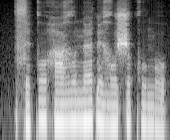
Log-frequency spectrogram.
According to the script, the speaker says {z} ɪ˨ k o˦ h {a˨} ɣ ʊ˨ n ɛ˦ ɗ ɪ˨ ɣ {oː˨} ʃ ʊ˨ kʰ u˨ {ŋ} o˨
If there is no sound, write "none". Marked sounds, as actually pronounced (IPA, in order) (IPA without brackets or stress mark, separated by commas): s, a˨, o˨, ŋ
